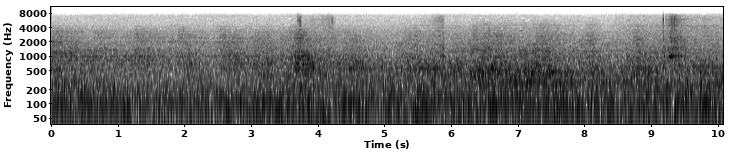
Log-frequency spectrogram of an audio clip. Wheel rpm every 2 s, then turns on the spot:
0, 0, 0, 0, 0.
none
